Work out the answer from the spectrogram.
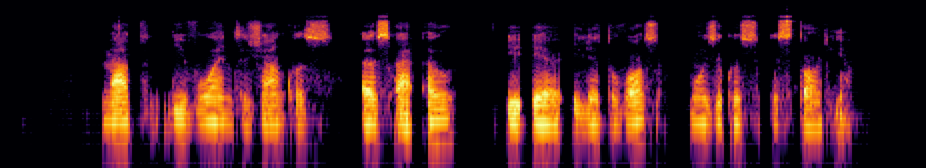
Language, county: Lithuanian, Vilnius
